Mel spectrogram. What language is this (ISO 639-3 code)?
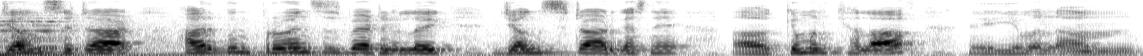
kas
